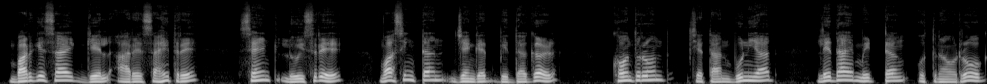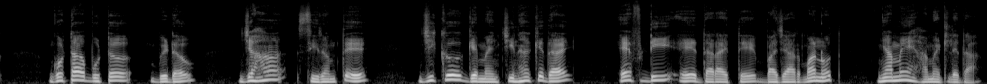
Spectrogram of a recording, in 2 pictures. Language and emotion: Santali, neutral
